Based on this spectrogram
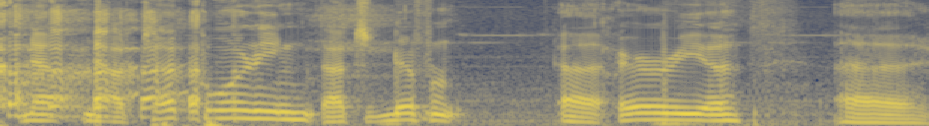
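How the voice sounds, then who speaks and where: A man with an American accent speaks at a fairly high pitch with very wide swings in pitch. Noticeable background noise runs behind him. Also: fairly slow pace. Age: 70s. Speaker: political candidate. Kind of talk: interview.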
